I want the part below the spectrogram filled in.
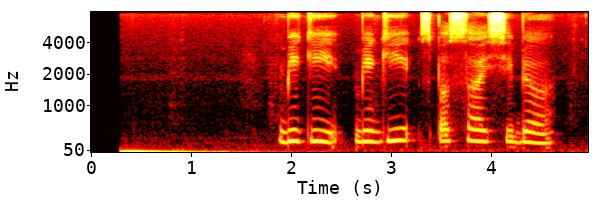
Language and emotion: Russian, sad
